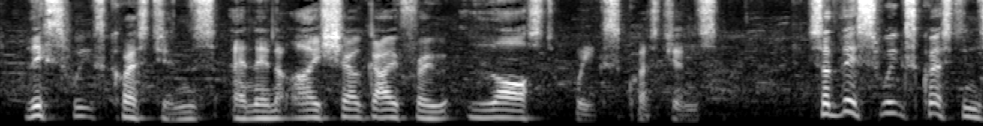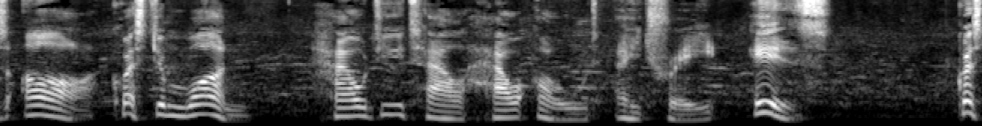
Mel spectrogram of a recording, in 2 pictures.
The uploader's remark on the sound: The Friday night veg gardening pub quiz. Birds tweet Pub noise begins in the background.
